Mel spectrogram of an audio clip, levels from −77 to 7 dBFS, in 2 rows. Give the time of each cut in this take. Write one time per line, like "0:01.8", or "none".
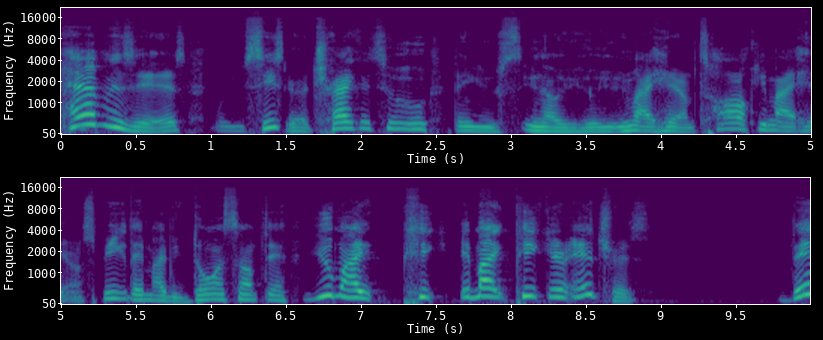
0:00.9
0:01.4
0:06.6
